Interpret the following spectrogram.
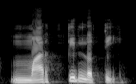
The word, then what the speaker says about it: Martinotti: italian italian word so your pronunciation should be in italian ascent so this is so this is marty noti martin of the cells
